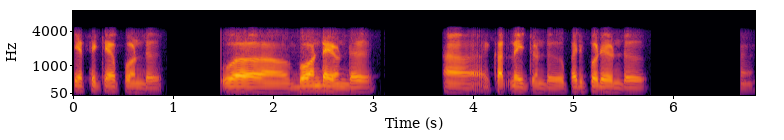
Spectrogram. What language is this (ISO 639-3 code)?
mal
